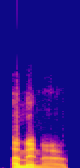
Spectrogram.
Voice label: "amino", British

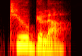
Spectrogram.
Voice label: "tubular", Indian

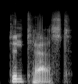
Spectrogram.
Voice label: "detest", American

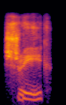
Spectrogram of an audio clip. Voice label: "shriek", Indian

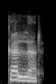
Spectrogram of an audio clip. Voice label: "coloured", Indian

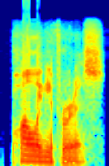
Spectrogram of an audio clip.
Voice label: "Polliniferous", American

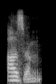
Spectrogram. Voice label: "USM", Indian

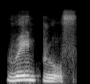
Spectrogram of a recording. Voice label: "rainproof", Indian

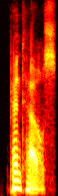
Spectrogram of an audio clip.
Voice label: "penthouse", American

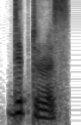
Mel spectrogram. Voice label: "dipterous", Indian

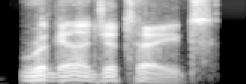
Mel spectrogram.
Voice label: "regurgitate", British

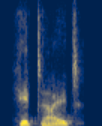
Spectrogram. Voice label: "Hittite", Indian

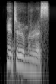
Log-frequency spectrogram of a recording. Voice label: "heteromerous", Indian

